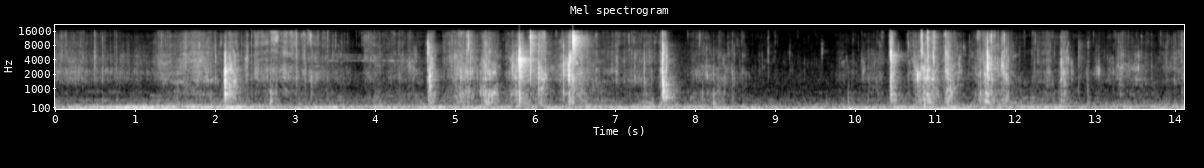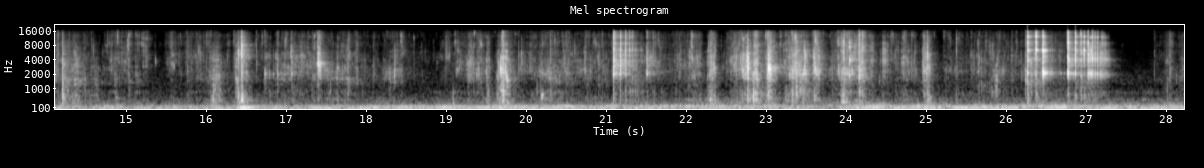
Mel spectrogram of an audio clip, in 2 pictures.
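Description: Hands kneading and squeezing slime packed with foam beads and plastic beads: irregular crackling, squishing and popping in clusters, some pops sharp and loud, over a faint low hum.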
